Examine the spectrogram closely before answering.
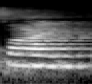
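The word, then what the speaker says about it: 再: Tiếp theo chúng ta có một số tiền tố nữa, đó là tiền tố sai. Chữ này của âm Hán Việt là tái, và khi đứng một mình nó đọc là futatabi, làm cái gì đó lặp lại, đúng không nào?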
